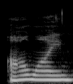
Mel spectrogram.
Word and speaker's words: Allwein: Allwein, no beer. That's how she taught me to say it.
